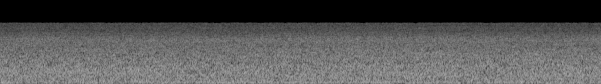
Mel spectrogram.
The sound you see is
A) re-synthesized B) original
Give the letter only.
B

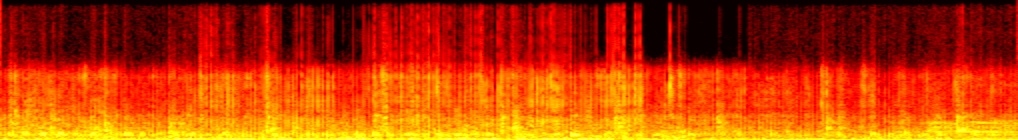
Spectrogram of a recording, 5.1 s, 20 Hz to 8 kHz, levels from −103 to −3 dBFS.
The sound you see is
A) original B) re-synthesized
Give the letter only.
B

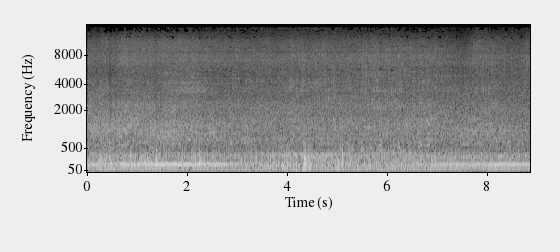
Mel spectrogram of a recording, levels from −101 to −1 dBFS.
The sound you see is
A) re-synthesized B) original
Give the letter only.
A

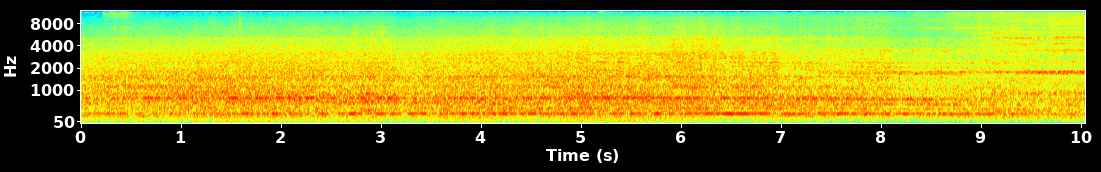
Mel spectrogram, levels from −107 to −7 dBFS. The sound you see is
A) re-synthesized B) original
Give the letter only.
B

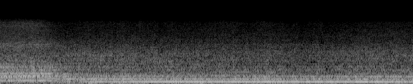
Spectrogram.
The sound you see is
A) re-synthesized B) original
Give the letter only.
B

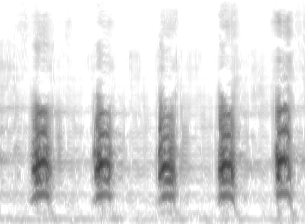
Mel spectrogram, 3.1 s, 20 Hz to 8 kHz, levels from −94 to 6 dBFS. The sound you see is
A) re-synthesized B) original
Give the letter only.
A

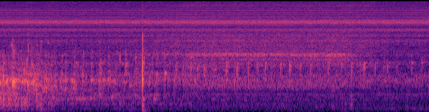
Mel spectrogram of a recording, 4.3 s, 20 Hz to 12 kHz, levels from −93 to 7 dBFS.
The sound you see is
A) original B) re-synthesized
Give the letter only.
B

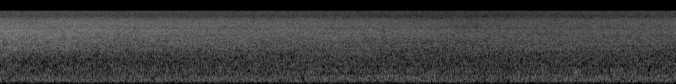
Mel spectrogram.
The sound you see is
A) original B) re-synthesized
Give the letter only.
B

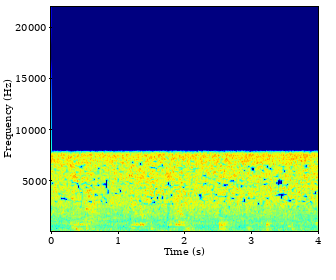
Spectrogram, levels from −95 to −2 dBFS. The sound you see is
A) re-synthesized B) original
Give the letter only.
B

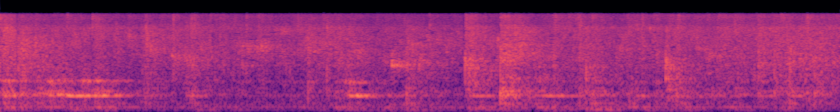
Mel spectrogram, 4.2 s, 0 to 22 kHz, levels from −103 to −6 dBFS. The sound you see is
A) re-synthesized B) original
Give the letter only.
B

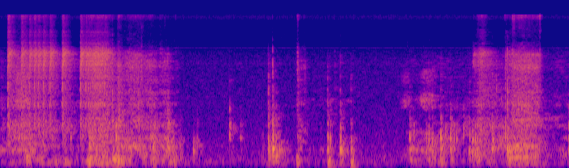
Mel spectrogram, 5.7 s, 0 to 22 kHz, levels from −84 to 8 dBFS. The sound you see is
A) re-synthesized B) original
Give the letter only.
B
